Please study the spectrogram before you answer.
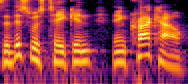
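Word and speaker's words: Kraków: this was taken in Krakow, or if you're Polish, I think you pronounce it Krakow.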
